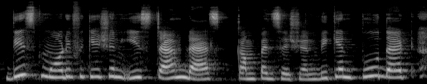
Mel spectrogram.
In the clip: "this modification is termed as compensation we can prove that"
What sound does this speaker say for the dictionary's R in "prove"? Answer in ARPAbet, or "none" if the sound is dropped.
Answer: none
